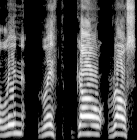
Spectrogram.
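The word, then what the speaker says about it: Linlithgow Rose: you're killing me uh it's pronounced uh Lynn lith go Rose well thank you mini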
